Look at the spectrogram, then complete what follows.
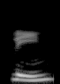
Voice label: "Lin" 1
